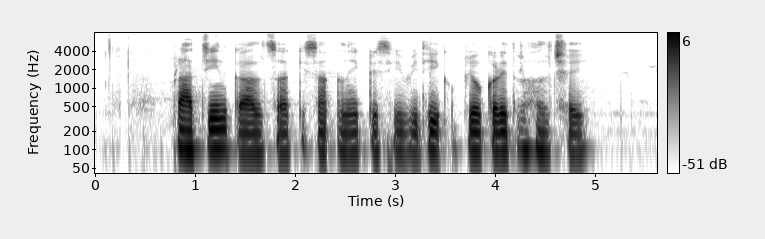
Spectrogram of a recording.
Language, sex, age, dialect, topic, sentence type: Maithili, male, 18-24, Eastern / Thethi, agriculture, statement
